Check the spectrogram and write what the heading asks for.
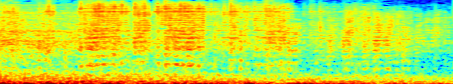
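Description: The dying tail of a dramatic logo-sting sound effect: a deep bass boom ringing on and slowly fading out.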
